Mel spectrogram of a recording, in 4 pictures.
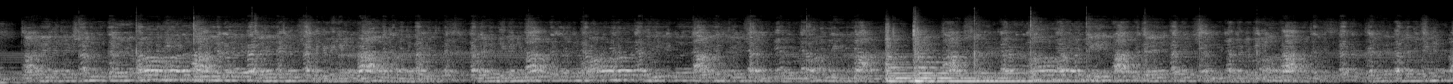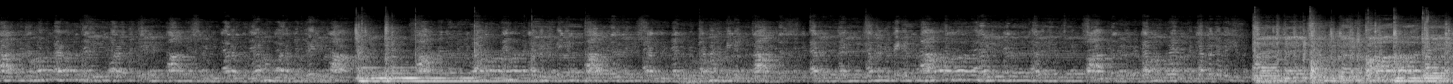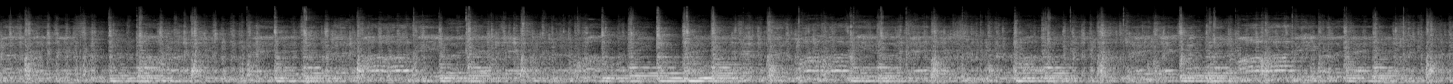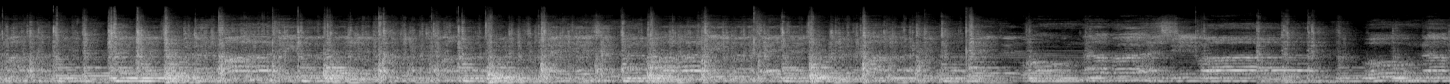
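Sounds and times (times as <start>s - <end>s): tabla ensemble playing: 0.0s - 24.9s, 27.0s - 58.0s
sung melody: 18.1s - 20.2s, 34.9s - 38.6s.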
